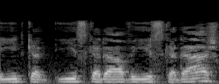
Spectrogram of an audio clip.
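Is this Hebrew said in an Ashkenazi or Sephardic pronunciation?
Ashkenazi. It is said in an Ashkenazi Hebrew pronunciation.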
